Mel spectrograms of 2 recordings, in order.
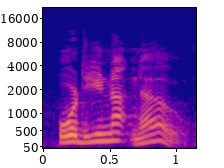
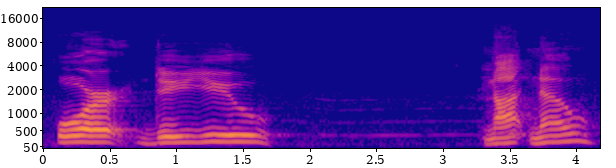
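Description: First: Said in the usual way. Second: Slow reading. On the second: Acted. Reading scripture slowly.

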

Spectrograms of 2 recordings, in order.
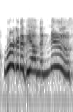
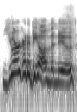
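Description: First: High, thrilled announcement; imitating a delighted grandfather; excited. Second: Mock deadpan grandmother. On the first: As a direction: beam about getting on TV. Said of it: "He's, like, super excited". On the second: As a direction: say it with a dead stare, unimpressed. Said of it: "looks at him, like, dead ass and goes".

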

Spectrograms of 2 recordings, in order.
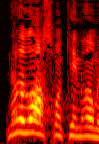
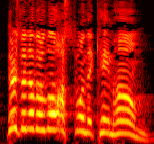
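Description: First: Raised voice settling down from a shout; easing-off exclamation. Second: High, very loud triumphant announcement; God's jubilant shout. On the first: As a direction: repeat it loudly but less intensely, falling away. Repeats God's announcement, coming down. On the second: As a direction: shout the good news to all heaven. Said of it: "You can see God going". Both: Acted.

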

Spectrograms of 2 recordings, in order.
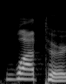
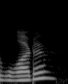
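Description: First: "Water" louder, with a falling end; English-style water. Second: "Water?" at usual level with a rising question end; puzzled echo. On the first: Shown as a demonstration. Echoing a friend's example of English from England, firm falling "Water". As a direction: say "Water" firmly and let it drop. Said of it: "The England". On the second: Retold or imitated. Retelling own reaction to an unfamiliar pronunciation, puzzled rising "Water?". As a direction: ask "Water?" as if not understanding. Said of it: "And I'm like".

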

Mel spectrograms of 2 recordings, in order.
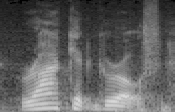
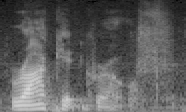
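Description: Both takes have the same delivery.

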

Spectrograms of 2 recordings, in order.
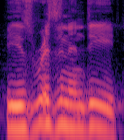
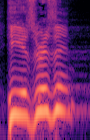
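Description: First: Said in the usual way. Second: Risen hit loud and high; stress on risen. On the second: Shown as a demonstration. Pastor giving the call, loud with risen stressed. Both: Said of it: "your emphasis on the old".

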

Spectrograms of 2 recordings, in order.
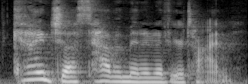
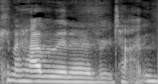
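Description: First: Timid, hedging ask. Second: Quick, firm, confident request; direct ask. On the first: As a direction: shrink yourself as you ask. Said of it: "talking about kneecapping sentences". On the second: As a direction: ask straight out, no hedging. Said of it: "Just ask the question and do it". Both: Retold or imitated.

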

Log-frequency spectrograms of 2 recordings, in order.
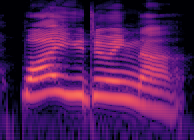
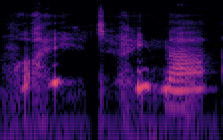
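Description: First: Higher and louder, demanding; exasperated shout. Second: High, breathless whisper through a laugh. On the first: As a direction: throw the question at them loudly. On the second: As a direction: whisper it in disbelief. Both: Acted. Baffled by adults on scooters.

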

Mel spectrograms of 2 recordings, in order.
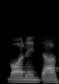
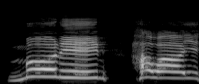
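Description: First: Low, soft, deflated imitation; crestfallen greeting. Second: High, loud, over-cheerful imitation; dead bubbly greeting. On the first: Told-off customer now greeting the driver timidly, crestfallen. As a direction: say hello small and subdued, energy gone. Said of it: "then his face, like, drops". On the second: Regular customer greeting a tired driver at the hatch, dead bubbly. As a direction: belt out a chirpy hello, pitched right up. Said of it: "Dead bubbly".

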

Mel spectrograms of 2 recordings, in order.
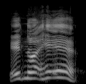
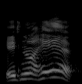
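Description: First: Loud, high proclamation. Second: Quiet first try; soft. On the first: Leader proclaiming the Easter line to the congregation, loudly. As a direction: announce it to the whole room. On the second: Leader tries the Easter line softly first. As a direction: say it softly, holding back. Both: Shown as a demonstration.

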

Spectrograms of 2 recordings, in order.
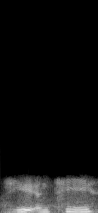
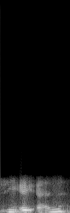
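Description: First: Spelling out C A N T letter by letter; spelled out. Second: Spelling out C A N letter by letter; spelled out. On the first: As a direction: spell each letter of can't. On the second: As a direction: spell each letter of can. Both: Shown as a demonstration.

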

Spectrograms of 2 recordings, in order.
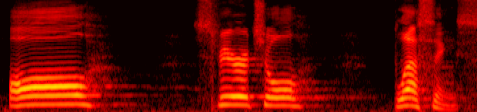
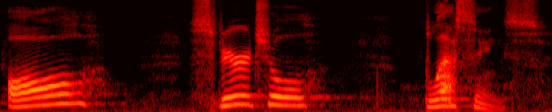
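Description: First: All punched hard and loud, then spiritual blessings falling; stress on all. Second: All spiritual blessings said softly, sinking to near silence; hushed repeat. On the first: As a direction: hit the word all like a hammer. Preacher emphasises key phrase. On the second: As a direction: let the phrase sink in, almost breathed. Preacher repeats phrase hushed. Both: Shown as a demonstration.

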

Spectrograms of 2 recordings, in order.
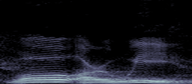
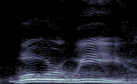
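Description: First: "Woe are we" drawn out very slowly, stretching "Woe". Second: Louder, mock-dramatic "Woe are we" with a falling wail on "are"; woe lament. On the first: Retold or imitated. Preacher mimicking the complaint, slow and mournful. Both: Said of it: "here's one that I think I hear".

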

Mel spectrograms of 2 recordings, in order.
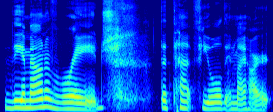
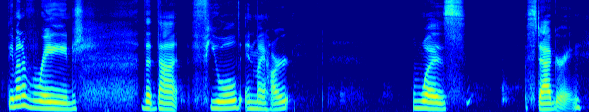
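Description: First: A small laugh breaking the words; laughing through it. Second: Said in the usual way. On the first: Real, not acted. Telling viewers about her rage, laughing through words. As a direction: laugh at her own rising anger. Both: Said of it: "I'm getting worked up".

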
